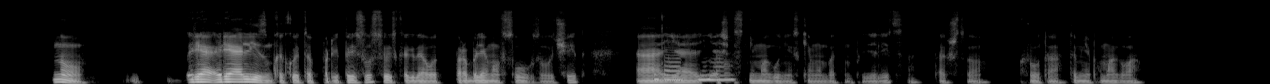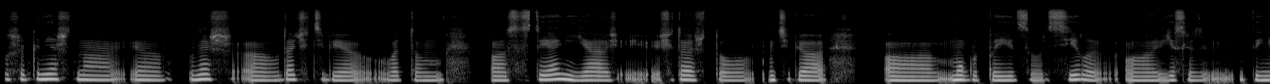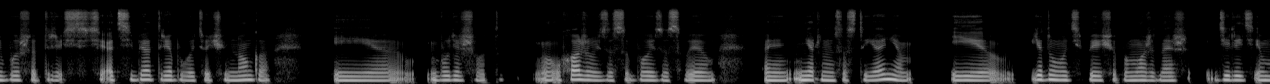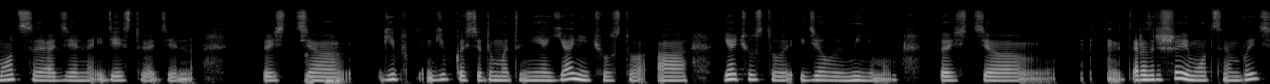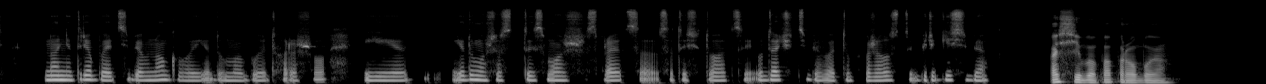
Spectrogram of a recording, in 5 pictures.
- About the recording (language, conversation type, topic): Russian, advice, Как мне стать более гибким в мышлении и легче принимать изменения?
- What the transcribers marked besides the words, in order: other background noise; tapping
